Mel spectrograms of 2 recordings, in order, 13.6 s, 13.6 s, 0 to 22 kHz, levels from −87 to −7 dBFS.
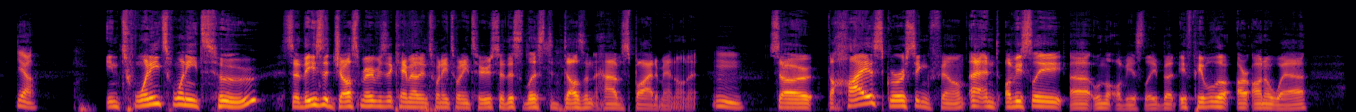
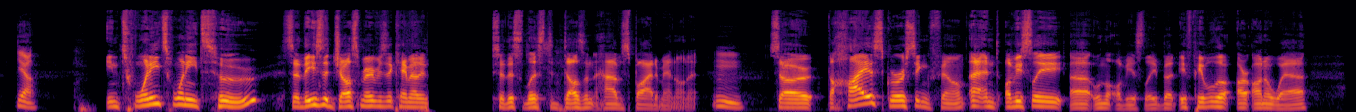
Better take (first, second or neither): first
